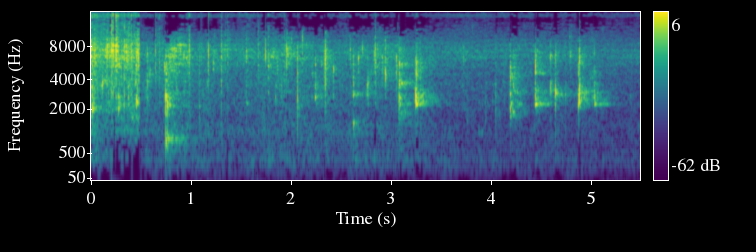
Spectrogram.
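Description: Boondi batter frying in hot oil for sweet boondi, a steady close crackling sizzle with sharp pops and bursts scattered throughout, no voices.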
